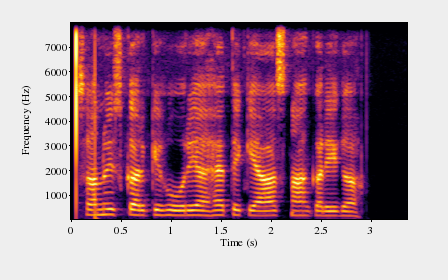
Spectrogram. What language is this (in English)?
Punjabi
